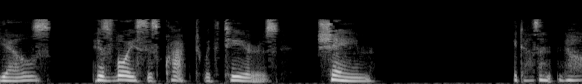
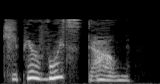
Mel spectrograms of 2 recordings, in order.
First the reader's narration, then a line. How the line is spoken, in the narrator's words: she hisses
